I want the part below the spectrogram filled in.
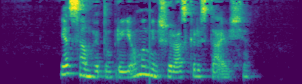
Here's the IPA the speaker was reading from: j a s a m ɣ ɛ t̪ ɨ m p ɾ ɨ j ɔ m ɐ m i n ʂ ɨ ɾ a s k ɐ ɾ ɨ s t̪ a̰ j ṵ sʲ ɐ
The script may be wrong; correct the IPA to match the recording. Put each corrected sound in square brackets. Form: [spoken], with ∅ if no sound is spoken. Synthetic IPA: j a s a m ɣ ɛ t̪ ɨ m p ɾ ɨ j ɔ m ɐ m i n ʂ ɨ ɾ a s k ɐ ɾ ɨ s t̪ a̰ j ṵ sʲ ɐ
